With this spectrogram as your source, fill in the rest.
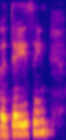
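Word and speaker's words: Adazing: They have ebook, templates, or a dazing. It's spelled just like amazing, but a dazing.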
